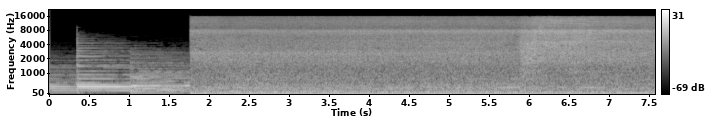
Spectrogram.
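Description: A few soft piano notes, then about two seconds in they cut to a steady hiss of water spraying from a hose onto a wet tiled floor. The hiss gets a little brighter near the end.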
